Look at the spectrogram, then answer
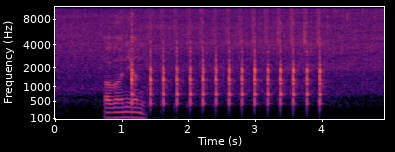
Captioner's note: knife chopping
